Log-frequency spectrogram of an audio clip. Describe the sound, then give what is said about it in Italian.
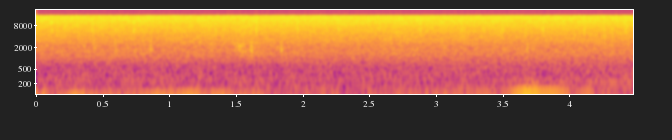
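Rain falls in a soft, even hiss that stays faint and unchanging throughout, with no voices or other distinct sounds. “piove. Sul pianeta si sono formate delle nuvole e da queste nuvole si scarica la pioggia.”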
